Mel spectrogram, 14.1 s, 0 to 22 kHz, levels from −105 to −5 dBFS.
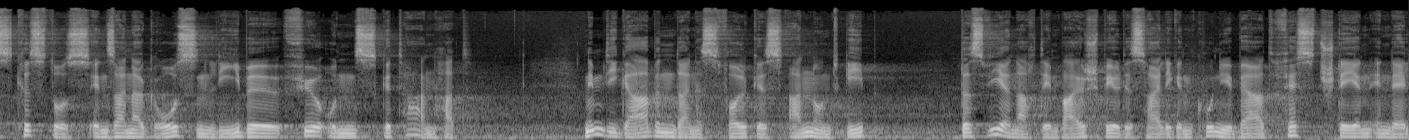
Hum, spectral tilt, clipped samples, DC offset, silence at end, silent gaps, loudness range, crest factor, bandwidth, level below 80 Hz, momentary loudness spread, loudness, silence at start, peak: none; -4 dB/octave; under 0.1%; under 0.1%; 0 s; none; 3 LU; 16 dB; 17.5 kHz; -52 dBFS; 7 LU; -31 LUFS; 0 s; -16 dBFS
